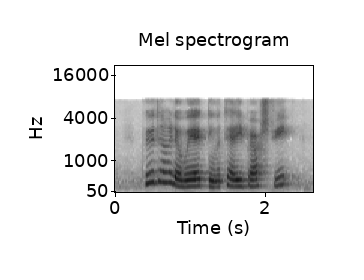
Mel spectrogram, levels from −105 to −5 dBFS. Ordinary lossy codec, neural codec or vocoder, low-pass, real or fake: none; codec, 24 kHz, 0.9 kbps, WavTokenizer, large speech release; 7.2 kHz; fake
